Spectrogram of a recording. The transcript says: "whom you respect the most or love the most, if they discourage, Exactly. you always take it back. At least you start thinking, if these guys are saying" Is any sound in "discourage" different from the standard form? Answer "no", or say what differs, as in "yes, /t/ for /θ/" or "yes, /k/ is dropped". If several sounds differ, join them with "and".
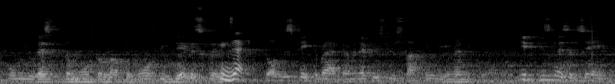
yes, /dʒ/ is dropped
